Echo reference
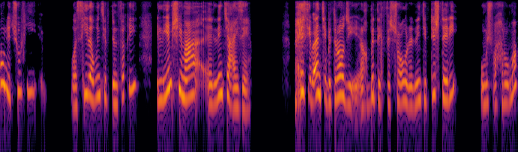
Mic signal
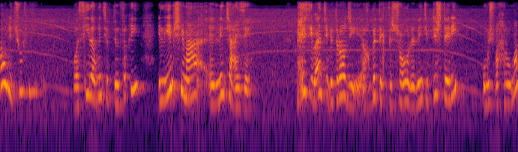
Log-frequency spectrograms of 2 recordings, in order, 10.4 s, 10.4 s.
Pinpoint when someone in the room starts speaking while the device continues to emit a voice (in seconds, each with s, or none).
none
